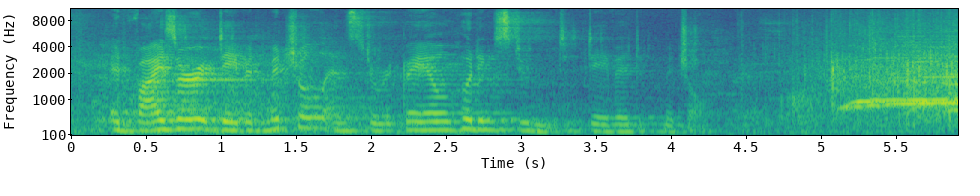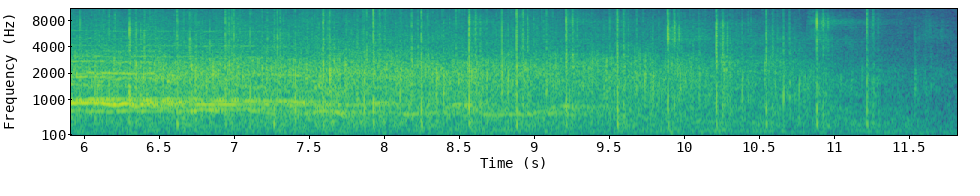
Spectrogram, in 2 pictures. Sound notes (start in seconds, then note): 4.8 applause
